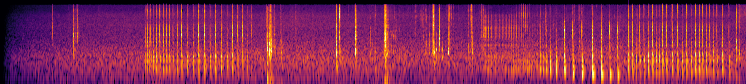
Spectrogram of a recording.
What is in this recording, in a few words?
Wood Sound Effects, Creaking Trees, Wood Impacts, Cracks and Forest Textures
